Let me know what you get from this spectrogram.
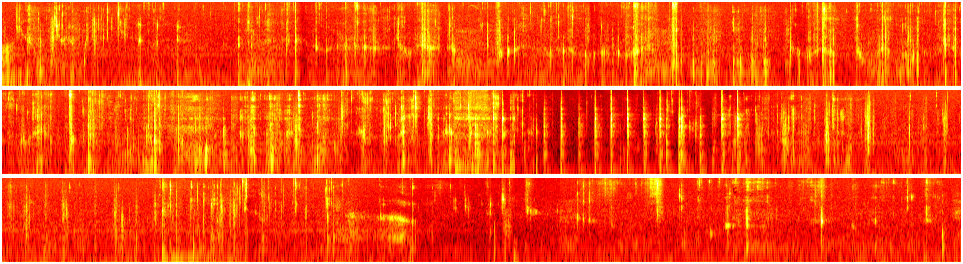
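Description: Close-miked biting and chewing of solid chocolate moulded into tool shapes, with crunchy clicks and crackles of the chocolate. About halfway through there is a quick run of evenly spaced taps.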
